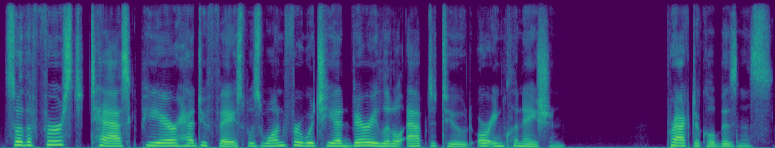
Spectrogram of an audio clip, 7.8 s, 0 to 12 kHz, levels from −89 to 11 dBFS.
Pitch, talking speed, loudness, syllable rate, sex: 210 Hz, 155 wpm, -18 LUFS, 5.3 syllables/s, female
